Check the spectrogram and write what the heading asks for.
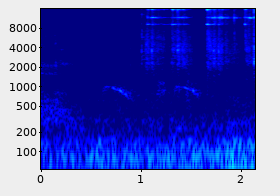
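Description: Light metallic clinks and scraping from the metal tip and threaded nut of a Handskit soldering iron being worked by hand as the tip is removed. The clinks come in a short cluster starting about a second in, with a thin ringing.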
